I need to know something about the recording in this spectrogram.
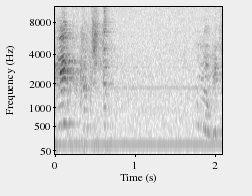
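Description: Short vocal sounds from a person: a brief exclamation at the start and a falling, meow-like cry near the end, over a steady low electrical hum.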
